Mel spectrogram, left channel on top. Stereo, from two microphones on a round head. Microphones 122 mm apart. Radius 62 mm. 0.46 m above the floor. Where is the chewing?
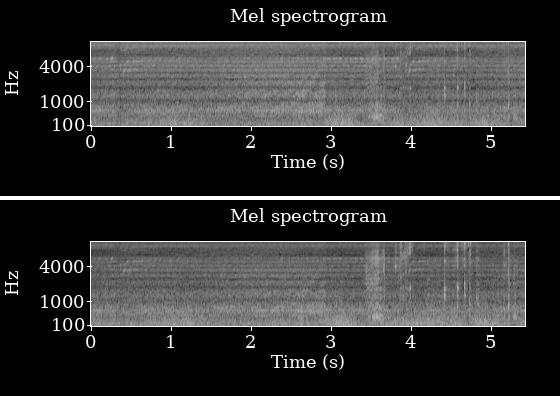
20° right (ahead or behind).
